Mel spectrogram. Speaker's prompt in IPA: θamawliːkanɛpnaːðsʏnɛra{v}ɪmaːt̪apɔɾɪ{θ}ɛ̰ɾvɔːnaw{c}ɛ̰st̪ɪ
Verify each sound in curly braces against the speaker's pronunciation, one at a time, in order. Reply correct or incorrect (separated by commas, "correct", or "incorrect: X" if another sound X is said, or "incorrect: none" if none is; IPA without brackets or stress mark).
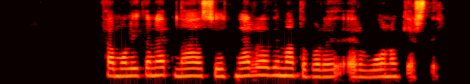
incorrect: ð, incorrect: ð, correct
